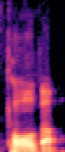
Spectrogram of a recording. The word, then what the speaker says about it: Torah: It's pronounced as the Torah. Can you pronounce it correctly? Sure. Sure. Refute. All right. Pronounce it. Say Torva. Let me read you a verse out of your Torah. Look. No, it's not Tora. It's It's tova. So, you can't even pronounce the book name.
